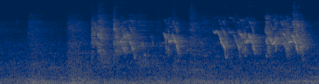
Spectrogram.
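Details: Budgies kept as pets give scratchy, warbling chatter, short grating notes strung together and growing louder toward the end, with a sharp squawk at the close.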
